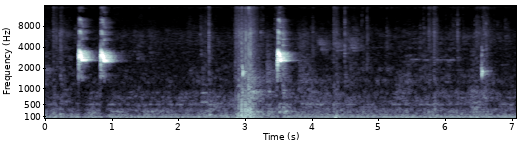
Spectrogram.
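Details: Yellow-vented bulbul lure song used to make other birds reply: a quick doubled pair of sharp, falling chirps, a dull thump, then a single chirp and a faint short note, with a steady low hum beneath.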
